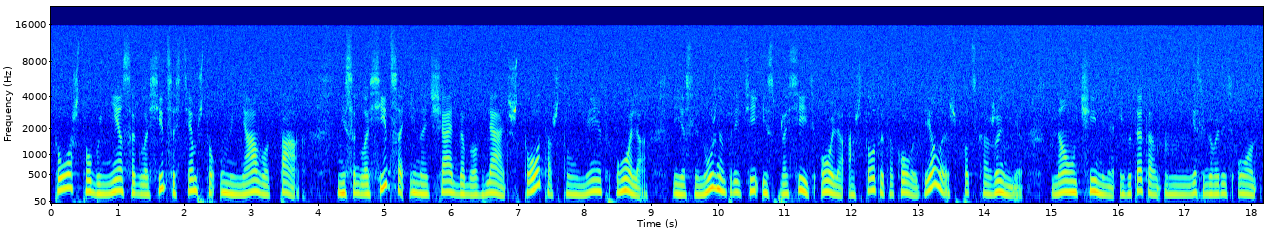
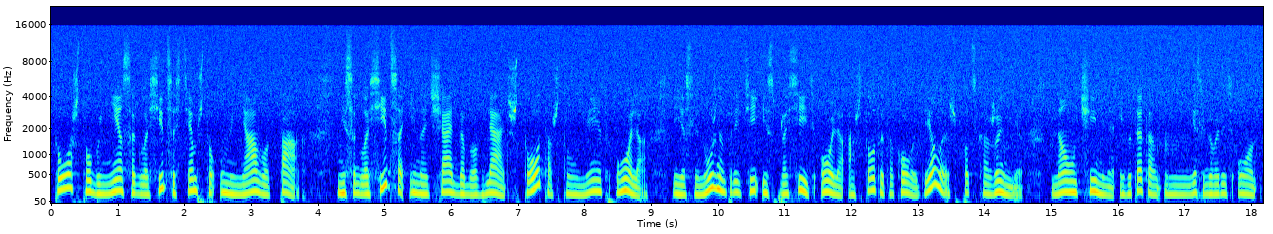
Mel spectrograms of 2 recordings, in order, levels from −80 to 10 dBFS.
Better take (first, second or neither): neither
